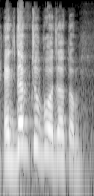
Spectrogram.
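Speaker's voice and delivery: loud, forceful silencing command; angry order. Acted. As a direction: shut her up angrily. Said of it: "Raima को गुस्से में बोलती". (गुस्से में ज़ोर से चुप कराना)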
